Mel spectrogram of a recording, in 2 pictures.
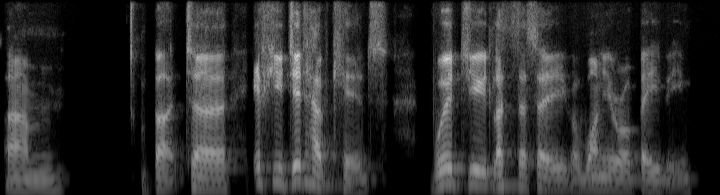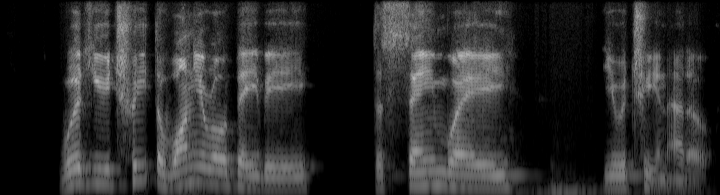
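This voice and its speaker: Forties man, thoughtful and halting guest in casual talk, mid pitch. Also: animated. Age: 40s. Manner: thoughtful, hesitant, many fillers. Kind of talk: casual discussion.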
